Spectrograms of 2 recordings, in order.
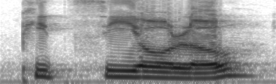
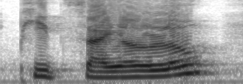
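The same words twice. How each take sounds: First: Pizziolo said slowly as pit-see-OH-lo, a syllable dropped; mispronounced. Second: Pizzaiolo said slowly as pit-sai-OH-lo, all syllables in; carefully fix it to pizzaiolo; self-correction. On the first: Host reading pizza history, slow stumbling try. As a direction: stumble over pizziolo, missing the -ai-. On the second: Host correcting her stumble reading pizza history, careful. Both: Shown as a demonstration.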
